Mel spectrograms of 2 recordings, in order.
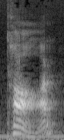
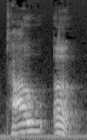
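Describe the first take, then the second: First: The word is smoothed into one syllable. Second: The word is said as two syllables. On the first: This is how it is commonly spoken. "It is spoken as tar" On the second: This is the dictionary pronunciation. "in the dictionary, It is written tau-er"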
